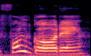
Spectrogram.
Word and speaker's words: Folgore: Folgore.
